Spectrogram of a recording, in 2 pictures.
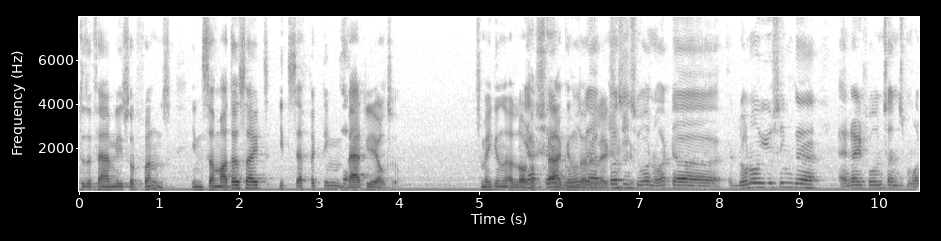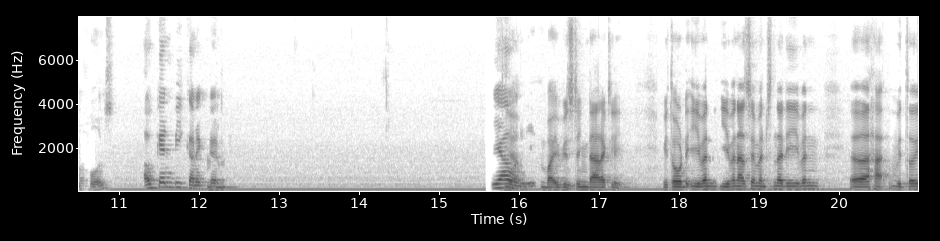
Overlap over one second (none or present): present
